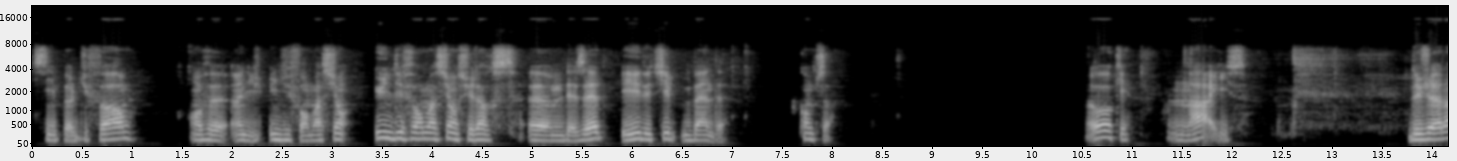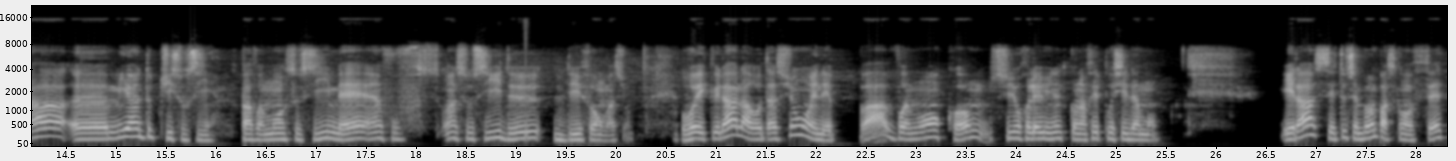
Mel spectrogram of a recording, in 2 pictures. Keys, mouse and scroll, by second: 1.4 click, 2.9-6.0 middle drag, 7.0 click, 8.7-11.5 middle drag, 11.5 KP_1, 13.0-16.0 middle drag, 26.1-28.3 middle drag.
